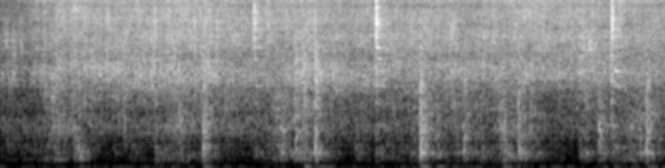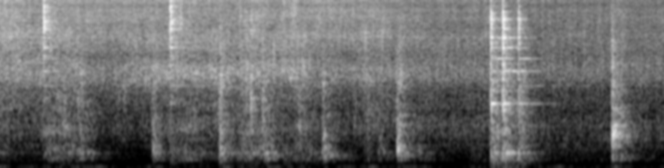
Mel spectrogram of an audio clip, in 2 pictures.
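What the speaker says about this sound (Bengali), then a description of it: "তো তেলে ভালো করে ভাজবো" Water-soaked cumin powder frying in oil, giving a continuous sizzle with a steady spattering hiss and regular scraping clicks from stirring, close and fairly even throughout.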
